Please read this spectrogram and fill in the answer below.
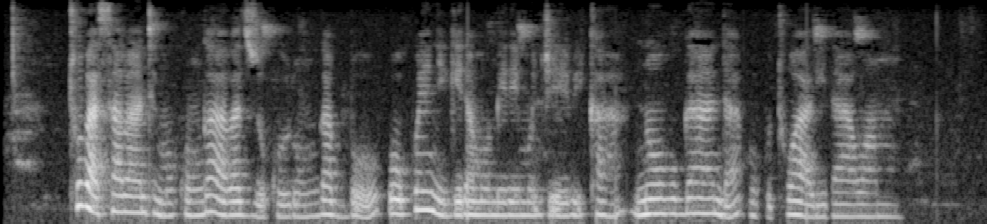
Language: Ganda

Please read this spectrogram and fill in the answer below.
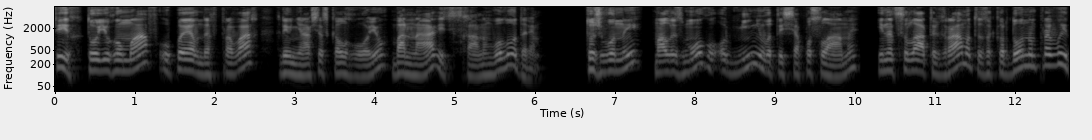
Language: Ukrainian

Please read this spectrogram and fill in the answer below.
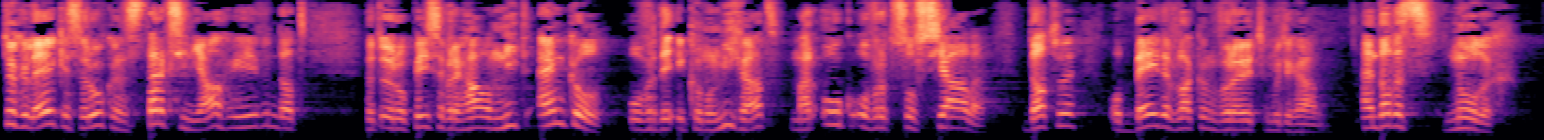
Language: Dutch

